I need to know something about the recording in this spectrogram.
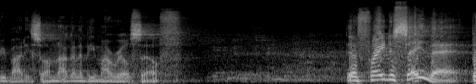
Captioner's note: audience laughs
